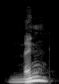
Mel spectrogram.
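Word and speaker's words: Mwng: I think it's pronounced Ming. That's correct, yes.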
